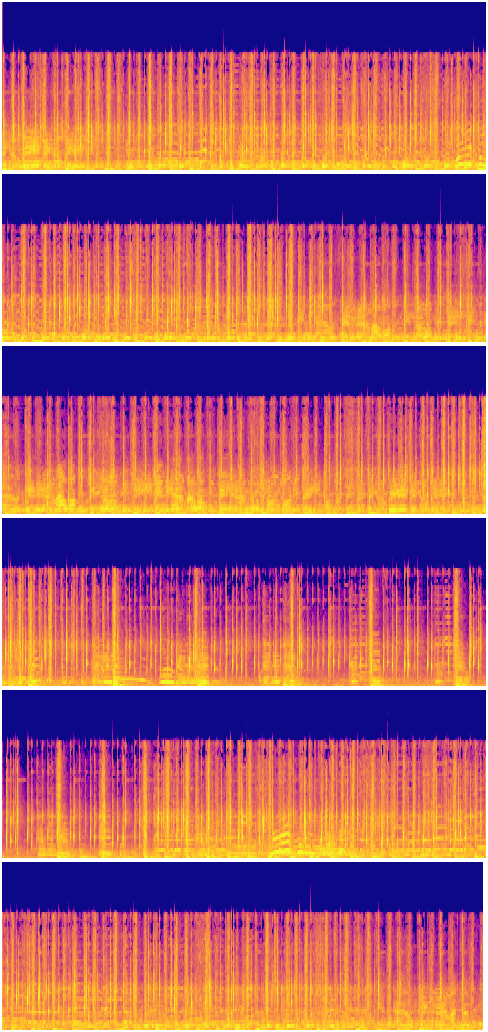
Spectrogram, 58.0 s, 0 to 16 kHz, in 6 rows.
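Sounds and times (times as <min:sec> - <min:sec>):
fiddle melody: 0:00.0 - 0:58.0
upright bass: 0:00.0 - 0:58.0
washboard clattering rhythm: 0:00.0 - 0:58.0.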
